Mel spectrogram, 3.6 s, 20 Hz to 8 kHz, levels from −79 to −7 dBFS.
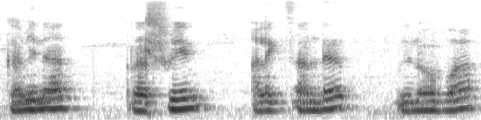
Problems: background sounds at intervals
